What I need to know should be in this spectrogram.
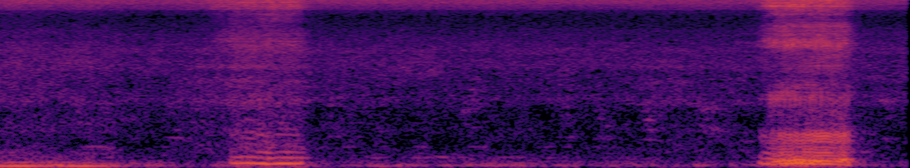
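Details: Small pet dog, Mel, asleep and snoring: two short, low, rattling snores a few seconds apart with quiet breathing between them.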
